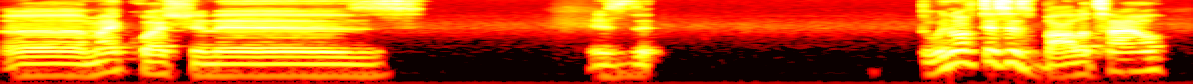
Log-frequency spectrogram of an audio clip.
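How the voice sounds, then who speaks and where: A man's voice: fairly low pitch, big pitch swings, a little slow, fairly bright tone, no echo. A man playing a tabletop game, speaking hesitantly and trailing off, with many fillers. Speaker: player. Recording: dry, dull lo-fi mic.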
